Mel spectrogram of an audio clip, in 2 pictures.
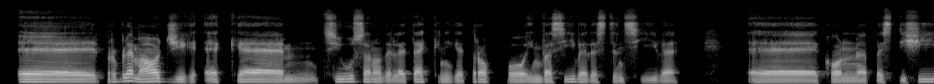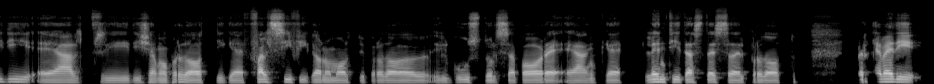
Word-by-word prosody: ehm, 115 -3 +4
il 105 0 -7
problema 125 +2 +1
oggi 115 -5 +2 0.2
è 110 - -2
che, 110 -2 +3
mhmm, 100 -5 -8
si 125 - -1
usano 120 -4 0
delle 100 0 -3
tecniche 105 -4 -4
troppo 105 -2 -3
invasive 105 +3 -1
ed 105 - -6
estensive, 95 -1 -3 0.7
ehm, 100 -1 +2
con 95 -2 -2
pesticidi 115 +4 -2
e 105 - -3
altri 95 -1 -1
diciamo 95 +1 -1
prodotti 100 -2 0
che 95 0 -1
falsificano 110 -3 +2
molto 95 -1 -3
i - - -23
prodo 95 -1 -1
il 95 -1 -8
gusto, 105 0 -3
il 95 - -4
sapore 100 +2 +2
e 95 - -4
anche 95 +1 -2 0.2
l'entità 115 -1 +2
stessa 105 -1 +1
del 95 0 -1
prodotto. 95 -2 -2 0.6
Perché 125 - -1
vedi 120 -4 +6
100 Hz, 125 wpm, -24 LUFS, 95-110 Hz, 0.7 s, vedi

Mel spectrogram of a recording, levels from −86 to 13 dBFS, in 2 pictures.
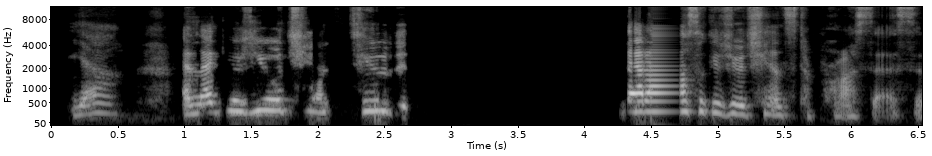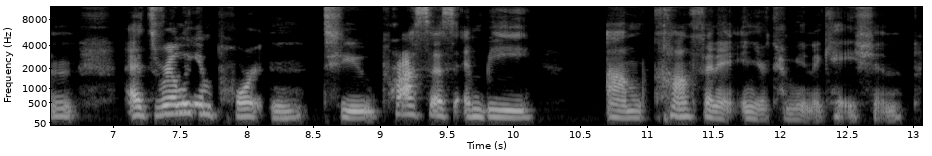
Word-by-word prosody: Yeah, 235 +5 -6 0.5
and - - +2
that 250 +1 +5
gives 280 -3 +1
you 295 +1 +3
a - - +3
chance 285 -1 -1 0.2
too, 280 +1 +1
that 285 +8 -2 1.7
that 270 0 +10
also 275 0 +5
gives 245 -4 -4
you 225 - +1
a 210 - -1
chance 195 -1 -1
to - - -15
process, - - -3
and - - -10 0.4
it's 190 0 0
really 220 +4 +1
important 170 -7 -6 0.2
to 140 -3 -4
process 180 -4 +2
and 165 - -7
be, 150 -1 -5 0.6
um, 145 -1 -3
confident 140 0 -4
in 135 - -7
your 110 - -11
communication. 110 0 -12
210 Hz, 140 wpm, -23 LUFS, -, 1.7 s, that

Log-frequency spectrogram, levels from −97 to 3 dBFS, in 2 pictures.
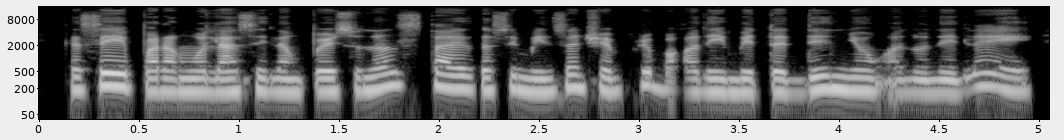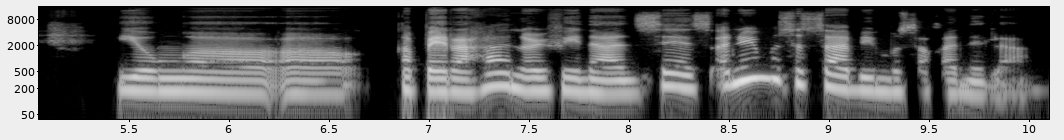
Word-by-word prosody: kasi 220 +5 +4
parang 175 -2 0
wala 170 -1 +1
silang 170 -1 -3
personal 180 +6 -1
style 215 -5 -1
kasi 180 +1 -4
minsan, 175 +5 -2
siyempre 180 +6 -3
baka 170 -5 -6
limited 165 -1 -2
din 190 +4 0
yung 180 -1 -3
ano 160 0 -5
nila, 160 +6 -3 0.2
eh, - - -10 0.5
yung, 175 -2 +1
ah, 160 -2 -1
ah, 150 -1 -3 0.3
kaperahan 175 +5 +5
or 180 - +4
finances, 170 +5 0
ano 250 - +5
yung 350 - +3
masasabi 210 - +1
mo 170 - -5
sa 170 - -8
kanila? 150 -2 -7
175 Hz, 165 wpm, -22 LUFS, 165-195 Hz, 0.5 s, kaperahan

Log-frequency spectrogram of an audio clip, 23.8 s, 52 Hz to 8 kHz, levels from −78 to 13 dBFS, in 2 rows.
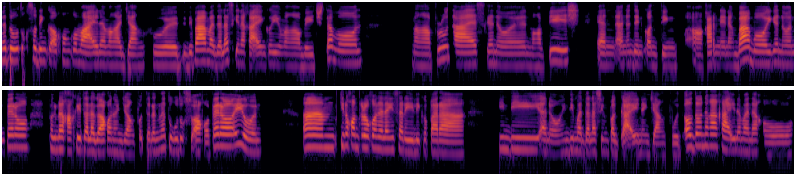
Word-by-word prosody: natutukso 250 +1 -3
din 240 - -2
ko - - +2
akong 225 0 -11
kumain 195 -4 +4
ng 195 - -5
mga 185 0 -2
junk 180 0 -3
food. 185 -1 -3
Eh, 185 - -15
di 195 - -10
ba 230 0 +9
madalas 210 +2 -2
kinakain 190 -2 +1
ko 205 - -12
yung 195 -1 -7
mga 180 -1 -6
vegetable, 210 +4 -3 0.8
mga 185 -2 -4
prutas 200 -7 +1
gano'n, 185 -2 -8
mga 175 0 -8
fish, 460 0 -1 0.3
and 185 -1 -4
ano 200 +1 -4
din 205 -1 -5
konting, 180 -1 -6 0.3
ah, 175 - 0
karne 190 -1 -1
ng 180 0 -7
baboy, 210 -6 +5
gano'n. 200 -2 -6
Pero 270 0 +2 0.3
'pag 240 -2 -6
nakakita 225 -1 +2
talaga 200 -1 +5
ako 215 - 0
ng 200 - -9
junk 180 -1 -2
food, - - -12
talagang 210 +4 -5
natutukso 440 - -5
ako. 180 -3 +2
Pero 285 +1 +7 0.2
ayon, 220 -10 +3 0.6
um, 265 0 +7
kinokontrol 275 -3 +2
ko - - +5
na 240 - +2
lang 230 0 +2
yung - - -13
sarili 200 -1 -1
ko 205 - -12
para 190 -2 +3 0.5
hindi 235 -1 -3
ano, 185 -3 -3
hindi 205 +3 -9
madalas 205 -1 -3
yung 205 - -18
pagkain 185 -2 +2
ng 185 -1 -8
junk 170 0 -4
food. 170 0 -12
Although, 290 +2 0
nakakain 275 -6 +2
naman 210 -1 -4
ako, 175 -2 -8
205 Hz, 170 wpm, -24 LUFS, 185-235 Hz, 0.8 s, ba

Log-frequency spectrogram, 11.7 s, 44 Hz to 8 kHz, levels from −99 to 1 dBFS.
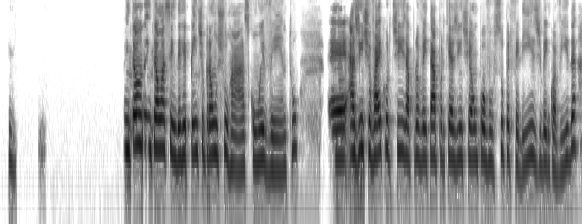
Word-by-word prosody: Hum. 185 -5 -12 2.1
Então 275 +3 +5
então, 250 0 +5
assim, 245 -3 +1
de 205 - +2
repente, 220 +3 0
para 220 0 +1
um 225 0 +2
churrasco, 175 -5 -5
um 190 +1 -1
evento, 165 +6 -4 1.0
a 220 0 +3
gente 240 +3 0
vai 215 +1 +4
curtir, 240 -2 -4
aproveitar, 205 0 0
porque 210 0 -5
a 200 - +2
gente 205 +2 -5
é 205 - +3
um 200 0 -3
povo 190 -2 -2
super 220 +2 -6
feliz, 190 +1 -7
de 180 - -10
bem 180 -1 -3
com 165 - -4
a - - -3
vida. 190 - -3
210 Hz, 150 wpm, -18 LUFS, 185-230 Hz, 2.1 s, Então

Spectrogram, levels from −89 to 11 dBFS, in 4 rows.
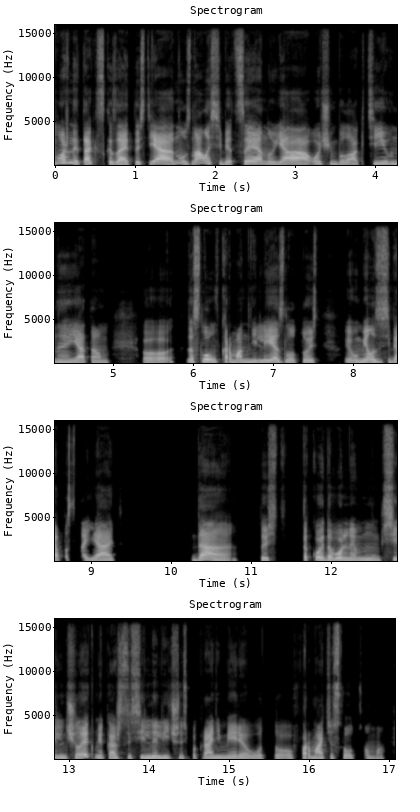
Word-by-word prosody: можно 310 +2 +3
и 230 - 0
так 235 +2 +4
сказать, 200 -4 +2
то - - -6
есть, 190 +2 -3
я, 235 -3 +7
ну, 250 +1 -4
знала 250 +5 +2
себе 200 -9 -3
цену, 230 +3 +2
я 205 -1 +4
очень 210 +1 -4
была 180 -1 -2
активная, 195 +1 -4
я 195 +1 +2
там, 175 -4 -6 0.4
э, - - -1 0.3
за 195 - 0
словом 225 +2 +3
в - - -24
карман 200 -1 +1
не 175 -2 -3
лезла, 190 0 +1
то 190 - -4
есть, 180 0 -3 0.3
и - - -6
умела 210 +5 +1
за 195 - -4
себя 185 -1 +1
постоять. 185 +1 -1 0.9
Да, 195 - +3 0.3
то 215 - -2
есть, 200 +1 -6 0.3
такой 235 -1 +1
довольно, 200 -1 +1
ну, 175 -3 -5
сильный 225 -2 -2
человек, 215 - +1
мне 210 -7 -3
кажется, 195 0 -2
сильная 205 +1 0
личность, 190 -5 -4
по 175 - -9
крайней 185 +2 +1
мере, 180 -2 -1
вот, 160 +1 -7
в 160 - -6
формате 180 +1 0
социума. 165 -3 -8
195 Hz, 175 wpm, -22 LUFS, 180-220 Hz, 0.9 s, я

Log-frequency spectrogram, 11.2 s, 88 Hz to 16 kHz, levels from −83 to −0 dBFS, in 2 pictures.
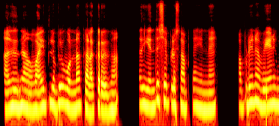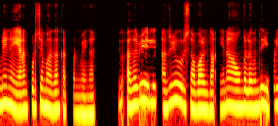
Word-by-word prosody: அதுதான் 195 +1 +3
வயித்துல 200 +5 +1
போய் 230 0 +3
ஒன்னா 185 +2 +2
கலக்குறதுதான். 170 +1 +1 0.4
அது 215 - -2
எந்த 195 +6 0
ஷேப்ல 225 -4 +1
சாப்ட்டா 195 +1 -2 0.2
என்ன? 175 0 0 0.6
அப்பிடின்னா 220 +5 0
வேணுக்கும்னே 215 +2 +2
நான் 190 -4 +1
எனக்குப் 180 +2 -3
பிடிச்சமாரி 195 -2 0
தான் 185 +1 -2
கட் 170 -1 -5
பண்ணுவேங்க. 150 0 -3 0.6
இவ் 225 - -9
அதுவே 220 +6 +1 0.4
அதுவே 230 +7 0
ஒரு 210 - -1
சவால் 180 -1 +2
தான். 175 - -4
ஏன்னா 205 +3 -1
அவுங்கள 195 0 +2
வந்து 200 +3 +1
எப்பிடி 215 +4 -5
195 Hz, 150 wpm, -18 LUFS, 180-215 Hz, 0.6 s, அதுதான்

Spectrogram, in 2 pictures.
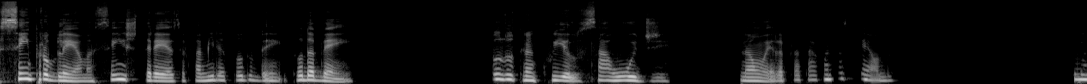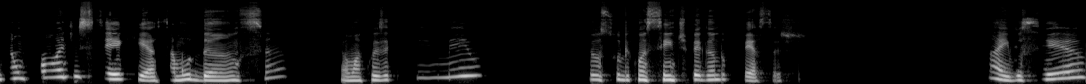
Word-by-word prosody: sem 255 -1 +5
problema, 175 -10 +1
sem 225 +10 +1
estresse, 170 -9 -1
a - - -16
família 190 +3 -3
tudo 200 +1 -7
bem 170 -1 -6
toda 205 0 +3
bem 145 - -3 1.4
tudo 230 -2 +2
tranquilo, 190 -2 -1
saúde. 175 -4 -1 0.7
Não 170 -3 -2
era - - -7
para 210 - -16
estar 210 +1 -16
acontecendo. 230 -5 -8 1.8
Então 235 +4 0
pode 335 +4 0
ser 255 -10 +5
que 240 -3 -1
essa 180 +2 0
mudança 190 +1 +2 0.7
é - - -6
uma 180 0 +2
coisa 200 +3 +1
que 230 +9 -21 0.2
meio 390 +4 0 1.1
seu 220 -1 +1
subconsciente 205 -1 +2
pegando 215 +1 +2 0.2
peças. 165 -1 -6 1.8
Aí 235 -9 +3
você 235 - +1
200 Hz, 95 wpm, -22 LUFS, 180-235 Hz, 1.8 s, sem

